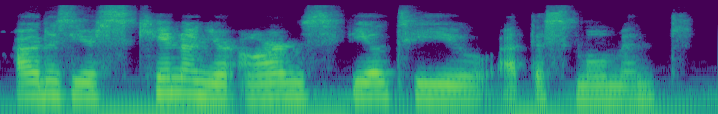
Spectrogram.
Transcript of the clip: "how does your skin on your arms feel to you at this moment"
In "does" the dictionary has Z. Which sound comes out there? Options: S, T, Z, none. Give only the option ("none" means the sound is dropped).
Z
